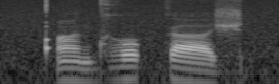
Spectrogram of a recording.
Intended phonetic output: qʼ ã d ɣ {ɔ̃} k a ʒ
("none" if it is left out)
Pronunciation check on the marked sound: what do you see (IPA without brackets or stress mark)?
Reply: ɔ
